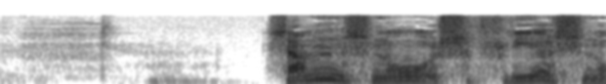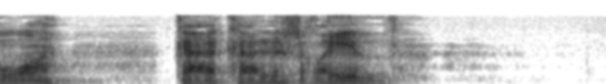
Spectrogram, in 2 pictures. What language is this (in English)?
Danish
